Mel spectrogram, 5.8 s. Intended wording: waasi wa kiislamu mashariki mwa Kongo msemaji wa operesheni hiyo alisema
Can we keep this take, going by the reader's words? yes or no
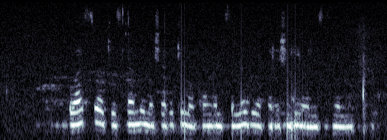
yes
